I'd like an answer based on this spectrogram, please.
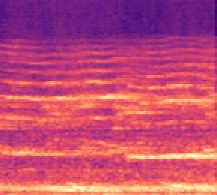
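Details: A bowhead whale off West Greenland holds a long, steady, horn-like tone rich in overtones, part of its warble song, which went on for hours.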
